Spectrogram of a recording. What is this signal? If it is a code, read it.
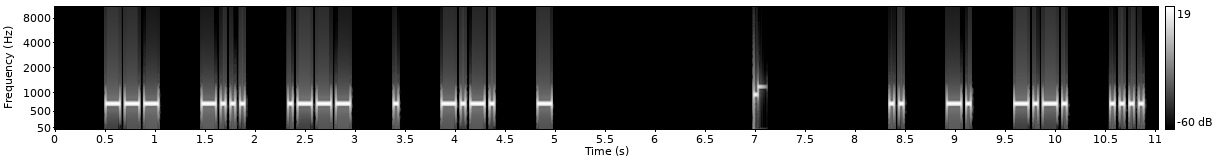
Morse code, heard as a keyed tone, about 25 wpm, spaced as for 14 wpm, 700 Hz. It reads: OBJECT INCH
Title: 3x Character Spacing - Top 500 Words - 25wpm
